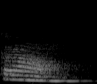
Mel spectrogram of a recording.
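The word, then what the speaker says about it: calm: तो देखो यहां एम, एम से पहले आया एल, इसको पढ़ेंगे हम लोग काम, ऐसे ही बाम, इसको पढ़ेंगे पाम, शाम, इसको शाम पढ़ेंगे।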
